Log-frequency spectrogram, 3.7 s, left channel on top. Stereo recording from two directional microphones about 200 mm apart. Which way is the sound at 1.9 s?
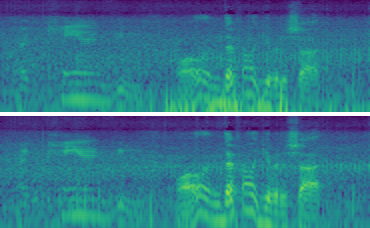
50° right (ahead or behind).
